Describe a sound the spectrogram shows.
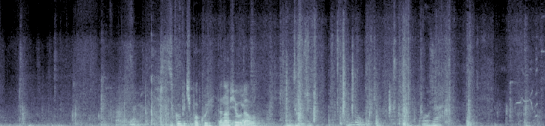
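Footsteps crunch on rubble and debris.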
